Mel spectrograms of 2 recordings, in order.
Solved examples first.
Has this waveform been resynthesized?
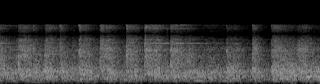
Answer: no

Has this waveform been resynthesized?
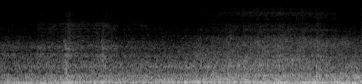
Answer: no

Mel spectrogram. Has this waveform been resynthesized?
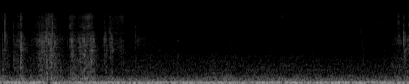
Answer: no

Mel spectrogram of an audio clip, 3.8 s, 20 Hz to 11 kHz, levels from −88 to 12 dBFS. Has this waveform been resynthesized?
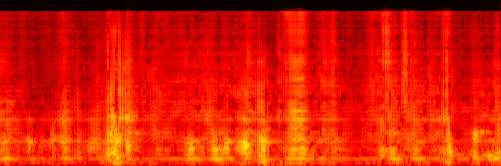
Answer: yes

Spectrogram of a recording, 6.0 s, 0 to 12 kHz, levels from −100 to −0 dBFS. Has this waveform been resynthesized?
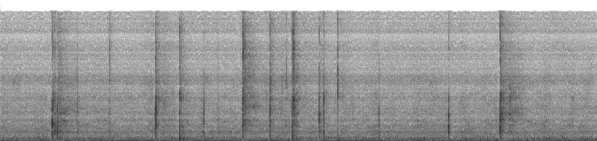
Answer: yes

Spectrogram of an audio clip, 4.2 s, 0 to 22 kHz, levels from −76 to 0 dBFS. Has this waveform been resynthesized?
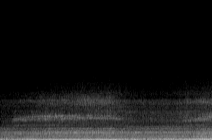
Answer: no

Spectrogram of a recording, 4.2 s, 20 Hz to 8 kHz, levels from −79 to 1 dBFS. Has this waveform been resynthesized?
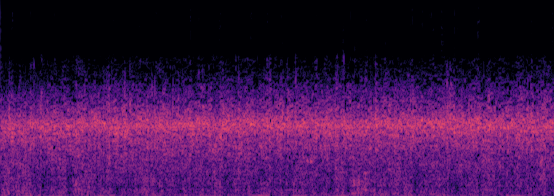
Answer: no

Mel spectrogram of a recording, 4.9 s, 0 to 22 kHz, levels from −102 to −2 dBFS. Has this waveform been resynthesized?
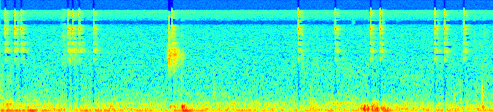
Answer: no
